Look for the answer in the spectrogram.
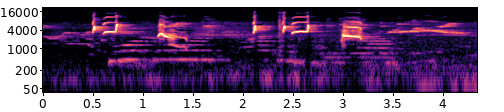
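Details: Oriental magpie-robin (kacer) song for provoking other males: four separate loud whistled phrases with sweeping notes, spaced about every half to one second, over a faint low hum.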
